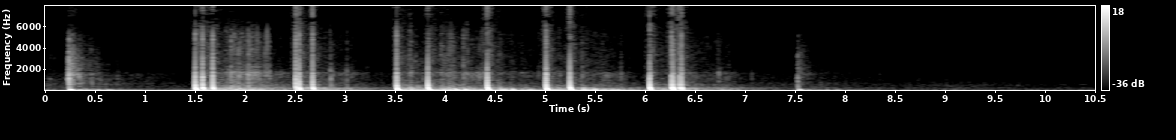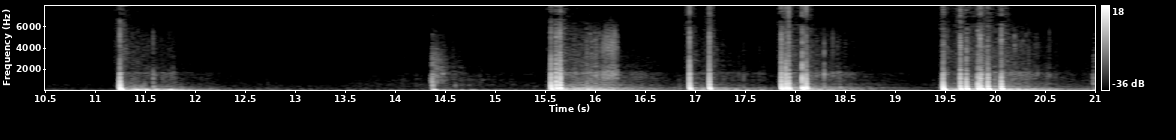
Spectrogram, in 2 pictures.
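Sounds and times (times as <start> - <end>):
firework bangs: 0.0 - 8.4, 11.2 - 13.0, 13.8 - 21.0
firework rumble: 11.2 - 21.0.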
